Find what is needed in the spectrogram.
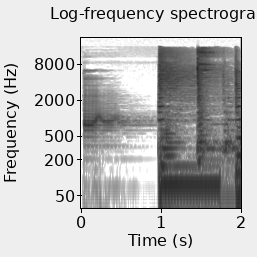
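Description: Background music: a short pitched sound fades out over the first second, then an upbeat track with a heavy bass beat comes back in about a second in.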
